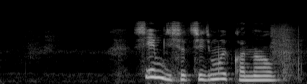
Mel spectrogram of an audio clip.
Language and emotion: Russian, sad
